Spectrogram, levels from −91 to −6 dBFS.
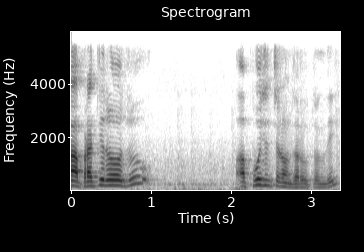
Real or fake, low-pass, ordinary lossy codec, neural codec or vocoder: real; 5.4 kHz; none; none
